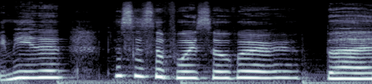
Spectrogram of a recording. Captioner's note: singsongy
